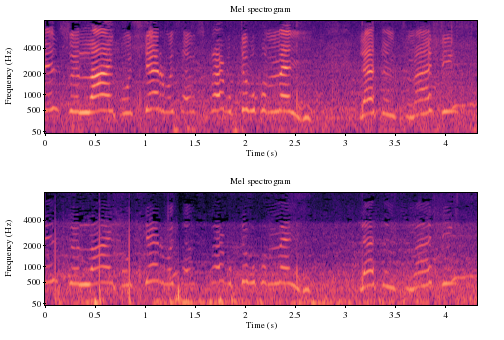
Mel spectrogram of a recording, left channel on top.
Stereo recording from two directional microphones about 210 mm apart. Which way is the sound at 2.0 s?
20° left (ahead or behind).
